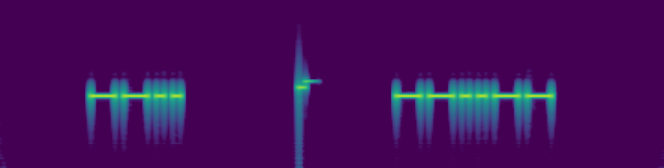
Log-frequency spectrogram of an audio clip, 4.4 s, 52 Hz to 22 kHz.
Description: Morse code, heard as a keyed tone, about 22 wpm, 700 Hz. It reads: Z ,
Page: This rapid-fire timing is geared to push your ICR (Instant Character Recognition) skills.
